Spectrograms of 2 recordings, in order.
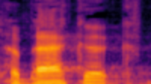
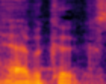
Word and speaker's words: Habakkuk: I've always said it Habakkuk, but I've heard it pronounced recently Habakkuk. So I think you can go either way with that.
